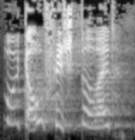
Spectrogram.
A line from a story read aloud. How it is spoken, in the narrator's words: replied the girl tearfully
